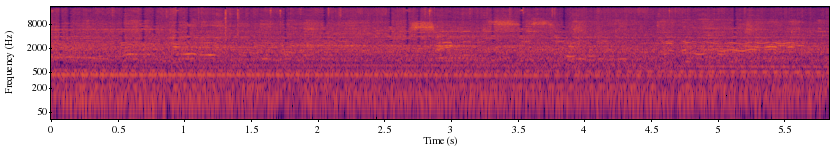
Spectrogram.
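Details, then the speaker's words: Geo Prizm driving at about 60 mph after 35 minutes: steady droning hum over road noise from a worn wheel bearing. "You hear that wheel bearing though."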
